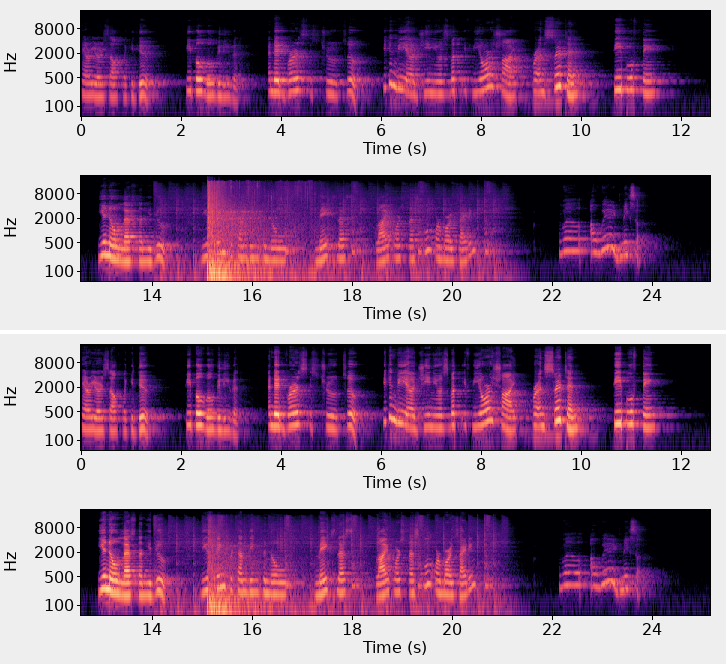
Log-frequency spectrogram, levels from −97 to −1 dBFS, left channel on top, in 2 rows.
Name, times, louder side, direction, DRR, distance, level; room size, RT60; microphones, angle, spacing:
voice 1, 0.0-1.4 2.1-3.1 3.7-4.6 4.9-5.5 6.2-8.7 9.0-10.0 10.7-11.5 12.9-14.3 15.0-16.7 17.3-17.9 18.5-20.5, right 5 dB, 45° right, 14 dB, 0.3 m, -24 dB
sound 1, 14.0-21.1, right 1 dB, 25° right, 1.9 m, -45 dB
sound 2, 15.1-17.7 18.1-18.2, left 4 dB, 45° left, 0.5 m, -29 dB
voice 2, 22.1-23.7, left 1 dB, 20° left, 7 dB, 0.9 m, -33 dB
18.5 x 9.6 x 4.4 m, 1.1 s
head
